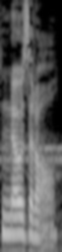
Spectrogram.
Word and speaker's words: Nosedal: In my sophomore year, we had an extremely boring English teacher named, get this, Mr. Nosedal. Pronounced Nose-it-all. It was kind of funny at first, but then I honestly started feeling bad for this guy.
